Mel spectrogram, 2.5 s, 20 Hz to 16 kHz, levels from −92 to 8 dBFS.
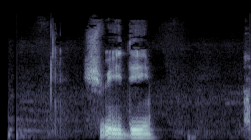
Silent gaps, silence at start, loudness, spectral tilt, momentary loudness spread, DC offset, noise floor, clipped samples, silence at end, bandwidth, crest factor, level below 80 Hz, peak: none; 0.85 s; -21 LUFS; -5.5 dB/octave; 24 LU; under 0.1%; -60 dBFS; under 0.1%; 0 s; 9.6 kHz; 18 dB; -54 dBFS; -6 dBFS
